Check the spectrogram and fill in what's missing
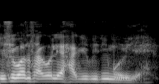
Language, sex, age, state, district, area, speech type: Assamese, male, 45-60, Assam, Dhemaji, rural, spontaneous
